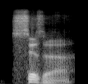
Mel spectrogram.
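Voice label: "scissor", British English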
